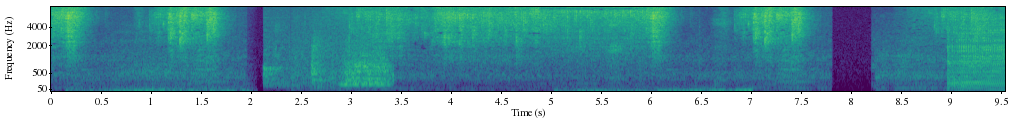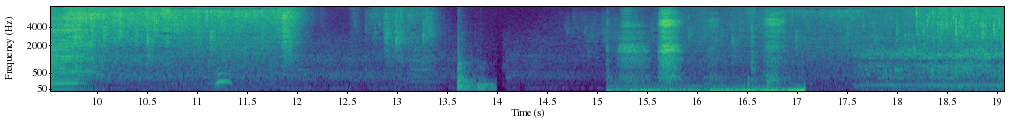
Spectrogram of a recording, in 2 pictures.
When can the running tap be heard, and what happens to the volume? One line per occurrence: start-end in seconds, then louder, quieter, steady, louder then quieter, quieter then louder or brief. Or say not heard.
0.0-19.0 quieter.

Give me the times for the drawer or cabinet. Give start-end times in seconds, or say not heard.
2.1-3.5, 8.9-10.1, 13.6-14.0.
